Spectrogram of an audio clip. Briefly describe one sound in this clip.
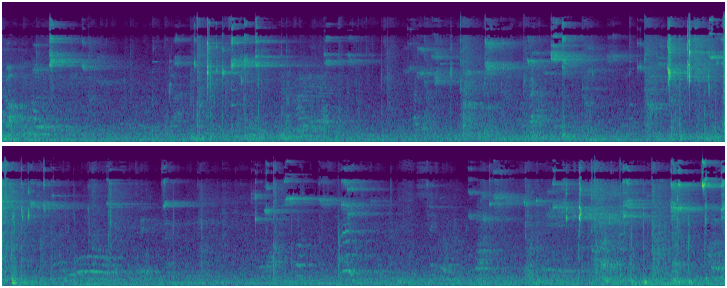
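Shoes squeak and thud on a wooden floor.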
